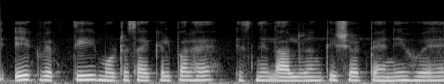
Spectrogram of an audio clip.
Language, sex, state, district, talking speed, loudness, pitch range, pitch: Hindi, female, Punjab, Pathankot, 160 wpm, -14 LUFS, 185-195 Hz, 190 Hz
